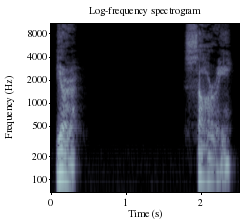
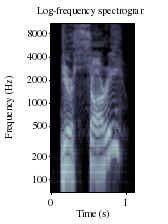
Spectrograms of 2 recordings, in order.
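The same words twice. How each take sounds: First: Hushed, quiet disbelief; softly. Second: Higher, louder disbelief. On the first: A girl hearing her old tormentor apologise, softly. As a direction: ask it softly, the calm before the storm. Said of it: "Clara said softly". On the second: A girl turning on the old woman, louder. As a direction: raise the voice in rising anger. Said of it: "she said louder". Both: Acted.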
